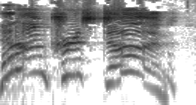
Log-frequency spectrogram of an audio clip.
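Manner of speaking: very high, very slow, drawn-out, deliberate delivery. Introducing the podcast while imitating an absent co-host: imitating Chris. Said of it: "that was spot on".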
